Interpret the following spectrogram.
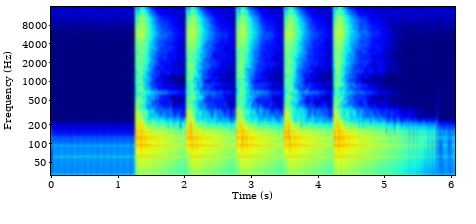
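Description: Five evenly spaced flams on a drum kit, about one every three-quarters of a second. Each flam is split between a tom and the snare drum, with both strokes played as accents. The tom rings low after each hit and fades out shortly before the end.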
